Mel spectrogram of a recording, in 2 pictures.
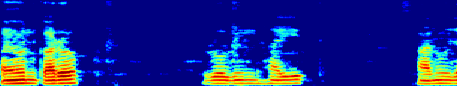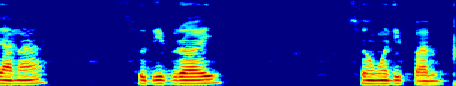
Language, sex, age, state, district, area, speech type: Bengali, male, 45-60, West Bengal, Purba Medinipur, rural, spontaneous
